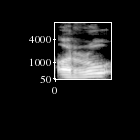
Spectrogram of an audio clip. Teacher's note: റു എന്ന് പറഞ്ഞാൽ തഫ്ഹീം എന്ന രീതിയിൽ നമ്മൾ കനപ്പിച്ചു ഉച്ചരിക്കും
